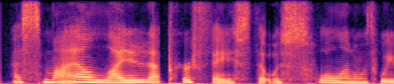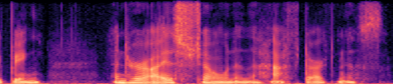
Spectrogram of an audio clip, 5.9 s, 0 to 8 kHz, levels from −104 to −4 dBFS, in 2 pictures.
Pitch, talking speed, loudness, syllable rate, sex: 200 Hz, 195 wpm, -19 LUFS, 4.8 syllables/s, female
